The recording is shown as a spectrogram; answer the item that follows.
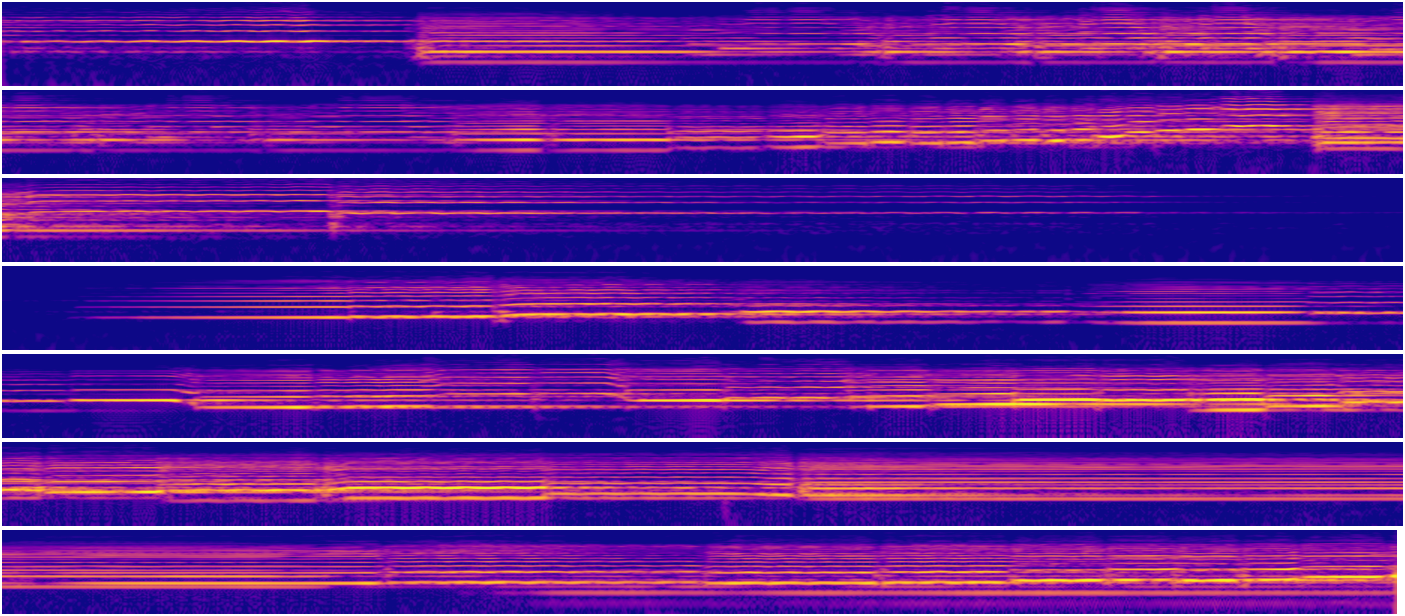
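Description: A violin playing a slow, romantic melody with vibrato over lower held notes; the music fades out to a moment of silence about halfway through, then the violin comes back in.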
